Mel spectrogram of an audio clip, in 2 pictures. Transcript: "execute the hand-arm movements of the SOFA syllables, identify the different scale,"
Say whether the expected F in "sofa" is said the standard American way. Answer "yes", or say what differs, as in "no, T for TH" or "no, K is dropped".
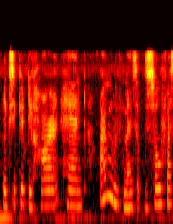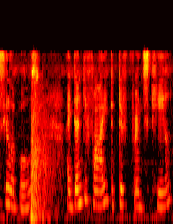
yes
